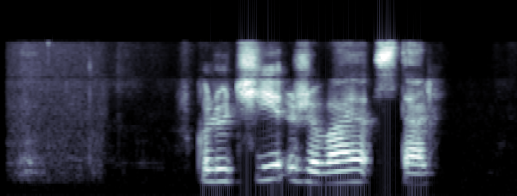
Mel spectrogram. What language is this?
Russian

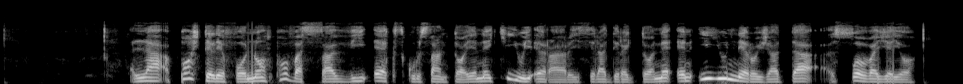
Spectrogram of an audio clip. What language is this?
Esperanto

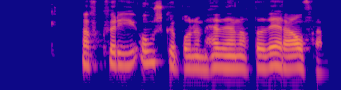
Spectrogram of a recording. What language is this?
Icelandic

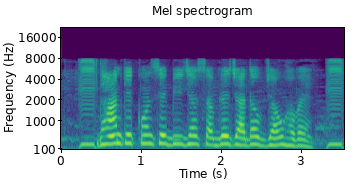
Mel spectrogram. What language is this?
Chhattisgarhi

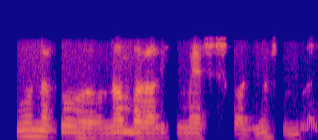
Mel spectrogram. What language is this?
Nepali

